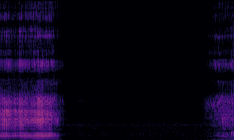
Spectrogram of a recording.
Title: Best snore ever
